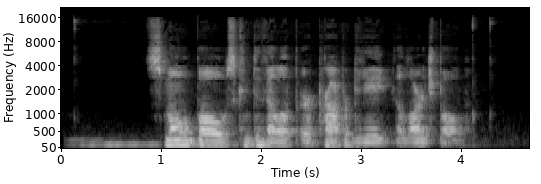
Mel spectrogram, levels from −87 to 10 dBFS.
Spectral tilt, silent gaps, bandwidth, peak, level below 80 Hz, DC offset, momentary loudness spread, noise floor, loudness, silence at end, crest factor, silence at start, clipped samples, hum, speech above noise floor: -5.5 dB/octave; none; 16.5 kHz; -4 dBFS; -56 dBFS; under 0.1%; 19 LU; -55 dBFS; -19 LUFS; 0.65 s; 16 dB; 0.2 s; under 0.1%; none; 36 dB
